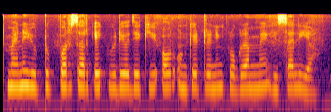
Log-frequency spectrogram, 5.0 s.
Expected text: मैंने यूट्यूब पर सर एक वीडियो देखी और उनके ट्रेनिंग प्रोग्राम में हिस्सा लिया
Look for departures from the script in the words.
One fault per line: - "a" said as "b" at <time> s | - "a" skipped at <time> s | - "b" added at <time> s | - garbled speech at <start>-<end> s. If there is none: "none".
none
